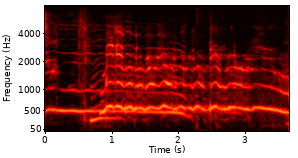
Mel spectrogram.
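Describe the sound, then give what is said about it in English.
A cat lets out one long, drawn-out meow that wavers in pitch for several seconds, loud, with no talking around it. “So I'll call this segment, hey Ben, here's my cat.”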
